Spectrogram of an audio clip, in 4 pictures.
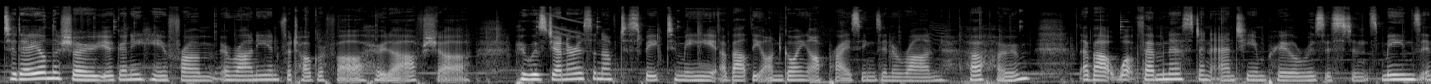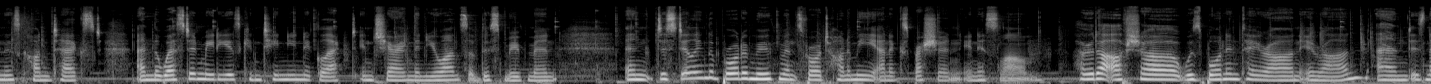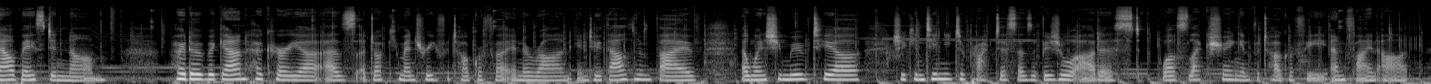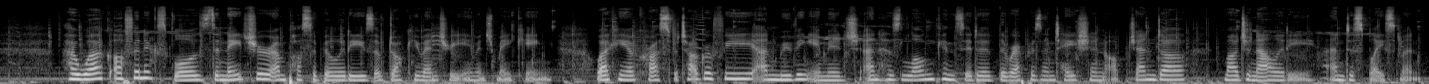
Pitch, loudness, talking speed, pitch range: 210 Hz, -20 LUFS, 145 wpm, 195-230 Hz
